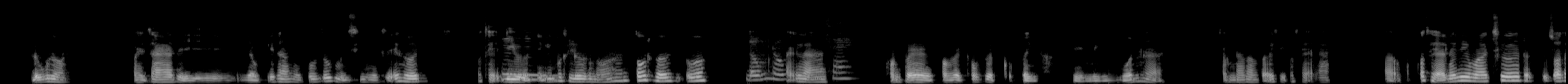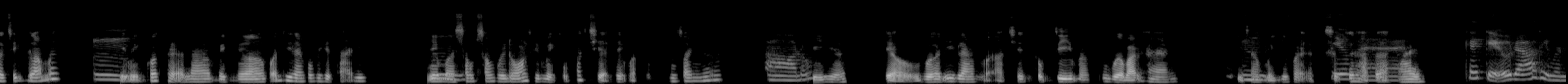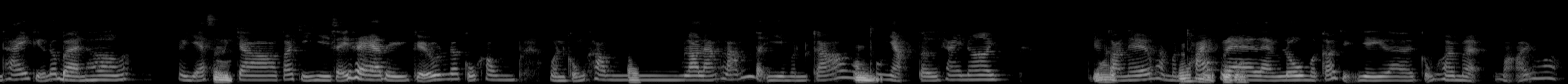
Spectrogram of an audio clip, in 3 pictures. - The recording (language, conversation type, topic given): Vietnamese, unstructured, Bạn mong muốn đạt được điều gì trong 5 năm tới?
- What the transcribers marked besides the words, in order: in English: "deal"; tapping; other background noise; laughing while speaking: "xảy ra"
